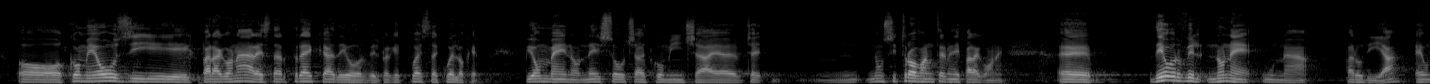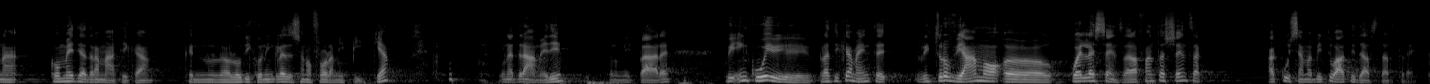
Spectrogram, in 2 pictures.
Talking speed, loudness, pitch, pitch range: 155 wpm, -36 LUFS, 115 Hz, 105-135 Hz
